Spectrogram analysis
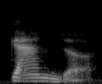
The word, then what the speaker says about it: gander: The word is "gander" two syllables again guys it's gander What gander means like take a look, take a peek, see something.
